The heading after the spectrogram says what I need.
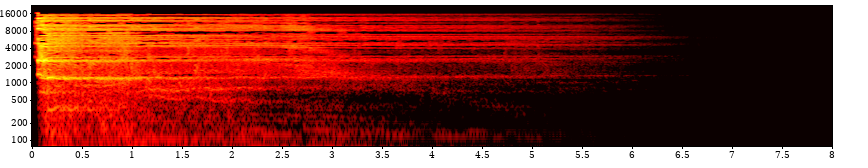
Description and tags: This sample uses low-rate sampling effects on periodic signals with other effects to render an "explosive" sound.
clash, flash, hit, impact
